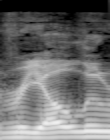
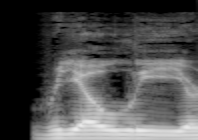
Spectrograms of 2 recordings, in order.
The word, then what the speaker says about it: Riolu: She said Riolu wrong and somebody corrected her. And she was like, oh, that's how you say it. Cool. Like, she was a very, well, surprisingly, it was not me who corrected her. I think she called it Rioli or something like that.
